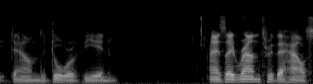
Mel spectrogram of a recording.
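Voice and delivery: usual speaking voice

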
